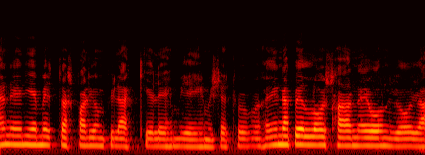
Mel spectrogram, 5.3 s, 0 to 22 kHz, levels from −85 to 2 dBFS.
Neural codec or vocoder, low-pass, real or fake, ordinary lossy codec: none; none; real; none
